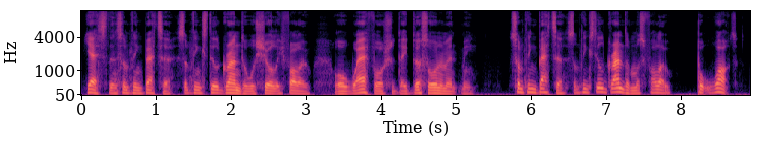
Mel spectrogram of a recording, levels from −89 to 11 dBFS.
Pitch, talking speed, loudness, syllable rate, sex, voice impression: 120 Hz, 170 wpm, -22 LUFS, 6.1 syllables/s, male, masculine, adult-like, slightly thick, slightly cool, slightly calm, slightly kind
